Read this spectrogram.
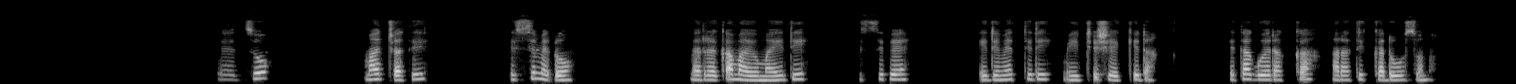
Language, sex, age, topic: Gamo, female, 25-35, government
